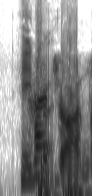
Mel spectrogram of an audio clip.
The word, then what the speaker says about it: Hadron: am I saying that correct? Hadron or Hadron, how do you say it? – Hadron, the Large Hadron Collider.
